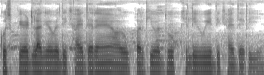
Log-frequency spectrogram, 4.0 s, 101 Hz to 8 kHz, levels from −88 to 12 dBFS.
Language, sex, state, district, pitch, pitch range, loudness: Hindi, male, Bihar, Katihar, 100 Hz, 95-100 Hz, -19 LUFS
